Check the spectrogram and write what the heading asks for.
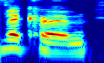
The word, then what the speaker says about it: Vikram: weird because like my name is pronounced Vikram, but like people pronounce it as stinky butthole, and it's like like where does that come from? How'd you get that? Like what the fuck? No, I'm just kidding. I'm But, sorry. like- I was not expecting that at all. Nah, but like people I've heard people pronounce it as Vikram. Vikram is actually the correct pronunciation.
